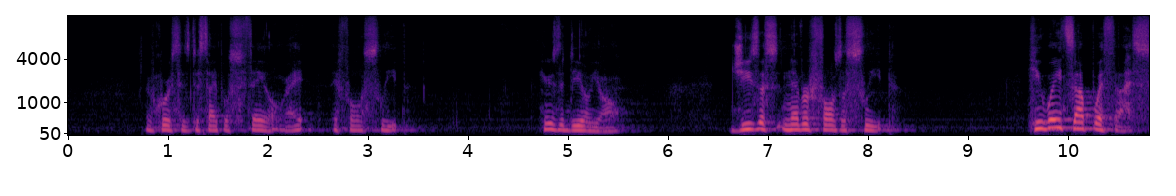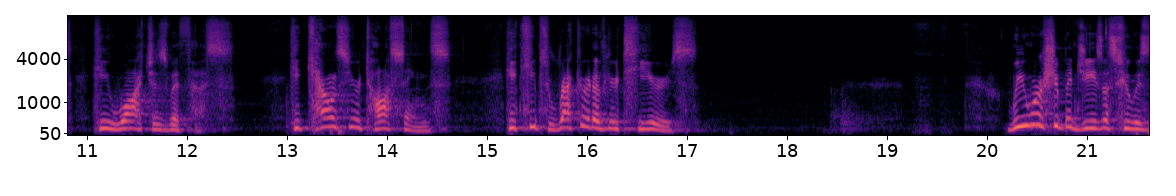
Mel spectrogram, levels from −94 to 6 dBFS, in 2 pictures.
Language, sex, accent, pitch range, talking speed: English, male, American, 160-225 Hz, 115 wpm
